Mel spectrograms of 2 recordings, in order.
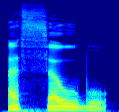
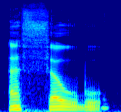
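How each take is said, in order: The two takes are said the same way.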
